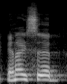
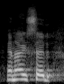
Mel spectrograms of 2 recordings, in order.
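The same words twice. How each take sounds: The two takes are said the same way.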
